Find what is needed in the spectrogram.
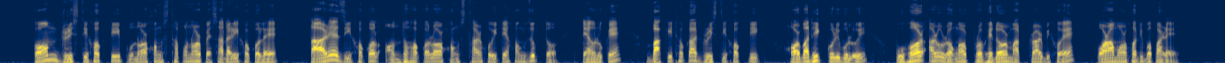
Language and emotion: Assamese, neutral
